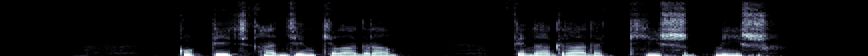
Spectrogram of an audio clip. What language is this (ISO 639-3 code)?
rus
